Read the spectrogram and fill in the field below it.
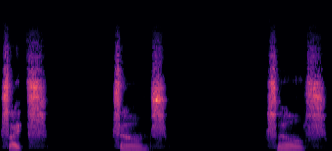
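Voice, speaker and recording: A woman teacher leading a guided meditation in a gentle, unhurried way, leaving long pauses between short phrases. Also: rumbling low, completely flat delivery, no room sound.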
